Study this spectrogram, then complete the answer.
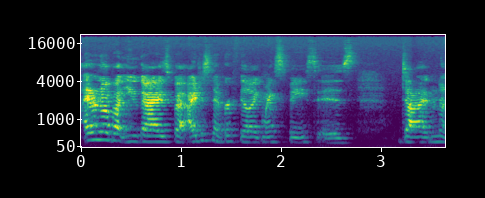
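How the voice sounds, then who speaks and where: Fairly quick speech with ordinary pitch variation, noticeable background noise and audible room echo. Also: woman. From Southern California, family from Little Rock, Arkansas. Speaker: YouTuber and Etsy seller. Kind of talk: casual Q&A vlog.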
